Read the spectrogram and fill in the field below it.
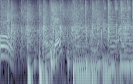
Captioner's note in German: Applaus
